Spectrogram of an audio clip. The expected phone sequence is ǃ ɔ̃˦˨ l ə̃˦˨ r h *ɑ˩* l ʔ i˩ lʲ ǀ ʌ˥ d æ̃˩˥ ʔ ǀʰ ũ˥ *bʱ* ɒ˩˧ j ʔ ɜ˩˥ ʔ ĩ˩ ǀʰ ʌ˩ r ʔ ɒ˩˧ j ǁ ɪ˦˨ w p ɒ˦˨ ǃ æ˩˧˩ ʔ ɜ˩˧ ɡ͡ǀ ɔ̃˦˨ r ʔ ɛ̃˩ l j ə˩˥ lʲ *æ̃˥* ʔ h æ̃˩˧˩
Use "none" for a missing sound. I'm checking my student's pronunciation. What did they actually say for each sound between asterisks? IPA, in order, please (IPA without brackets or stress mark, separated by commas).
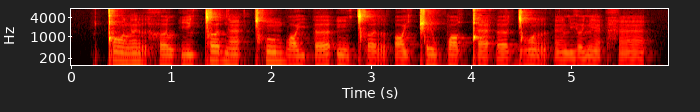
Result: ʌ˩, b, æ̃˩˧˩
